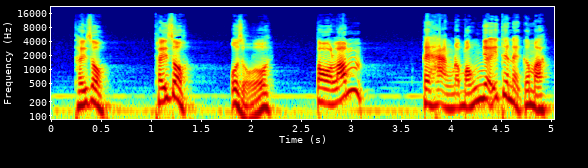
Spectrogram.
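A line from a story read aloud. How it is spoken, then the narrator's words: Excited shout. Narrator (Vietnamese): có người la lên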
